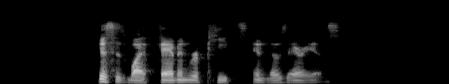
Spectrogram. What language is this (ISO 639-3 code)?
eng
